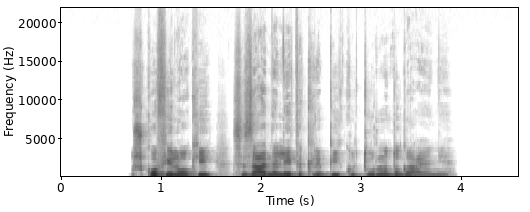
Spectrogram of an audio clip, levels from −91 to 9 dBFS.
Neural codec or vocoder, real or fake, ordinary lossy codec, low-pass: none; real; none; none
